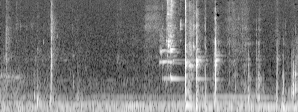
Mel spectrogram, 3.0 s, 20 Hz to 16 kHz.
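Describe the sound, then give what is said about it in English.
Glass clinks against something a few times in a quick, uneven cluster while someone gets a glass of water, bright and ringing, over a low background rumble with faint handling noises; no one speaks. “oh my gosh, I need a glass of water. Give me 1 second.”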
